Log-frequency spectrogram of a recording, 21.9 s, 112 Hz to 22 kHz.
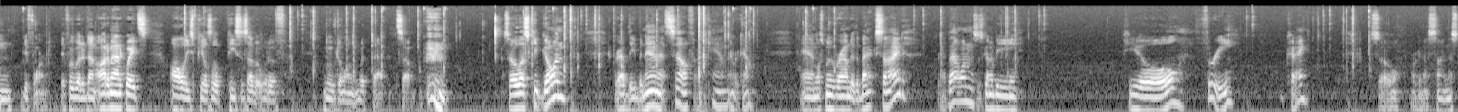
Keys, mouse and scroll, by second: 4.5-5.7 right drag, 5.2 alt+r, 5.6 a, 7.9 Tab, 8.6 Tab, 8.7 right click, 9.2 Tab, 9.8 Tab, 9.9 right click, 10.5 Tab, 15.1 Tab, 18.8-19.8 right drag, 20.2 Tab, 20.4-21.8 drag.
